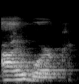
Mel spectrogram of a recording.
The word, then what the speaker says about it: IWIRC: And what about the new group the I think u well it's IWIRC but I think there was an acronym that I'll probably not pronounce properly. It's I work.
